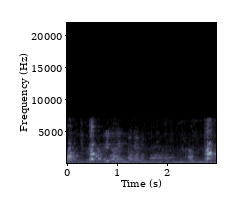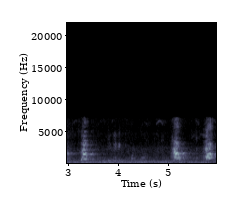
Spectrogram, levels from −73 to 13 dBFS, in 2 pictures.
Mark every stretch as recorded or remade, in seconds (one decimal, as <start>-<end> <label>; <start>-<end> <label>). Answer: 0.0-6.0 recorded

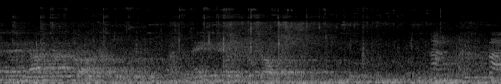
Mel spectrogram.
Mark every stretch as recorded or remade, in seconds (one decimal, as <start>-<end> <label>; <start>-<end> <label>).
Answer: 0.0-5.0 recorded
